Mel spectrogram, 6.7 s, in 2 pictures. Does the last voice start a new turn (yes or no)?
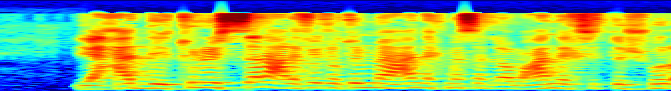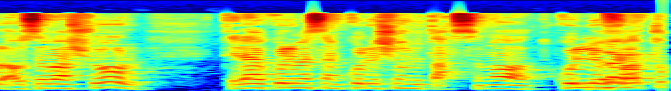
yes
